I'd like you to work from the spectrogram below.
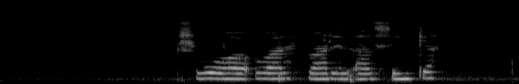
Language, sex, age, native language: Icelandic, female, 8, Icelandic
